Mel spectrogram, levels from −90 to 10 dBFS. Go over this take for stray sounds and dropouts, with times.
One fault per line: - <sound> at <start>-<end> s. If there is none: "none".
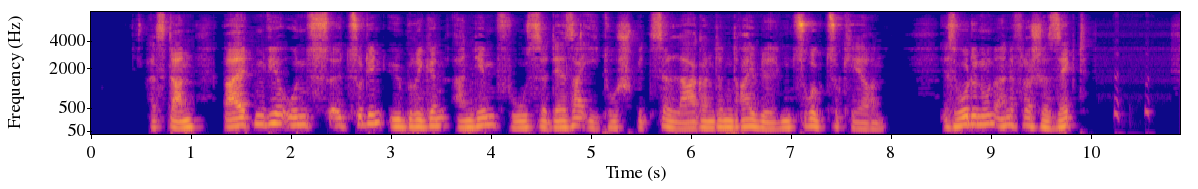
- laugh at 10.2-10.7 s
